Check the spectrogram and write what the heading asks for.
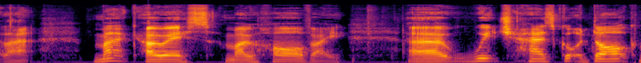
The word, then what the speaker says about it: Mojave: nor really it's gonna be called Mac OS mojo V and I know it's not pronounced I like that Mac OS Mojave which has got a dark mode so this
